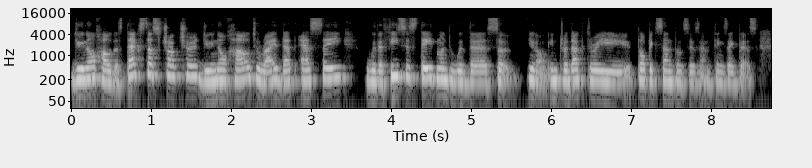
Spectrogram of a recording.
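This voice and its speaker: With a non-native accent, a woman speaks at a medium pitch in a dark, mellow tone against a quiet background. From Russia or Kazakhstan. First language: not English. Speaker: director of teaching and learning center. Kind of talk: faculty workshop presentation. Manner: halting, many fillers.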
